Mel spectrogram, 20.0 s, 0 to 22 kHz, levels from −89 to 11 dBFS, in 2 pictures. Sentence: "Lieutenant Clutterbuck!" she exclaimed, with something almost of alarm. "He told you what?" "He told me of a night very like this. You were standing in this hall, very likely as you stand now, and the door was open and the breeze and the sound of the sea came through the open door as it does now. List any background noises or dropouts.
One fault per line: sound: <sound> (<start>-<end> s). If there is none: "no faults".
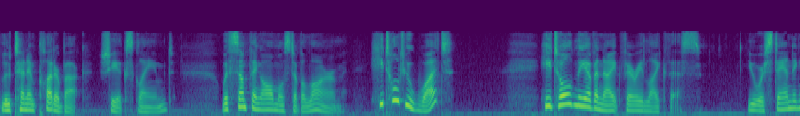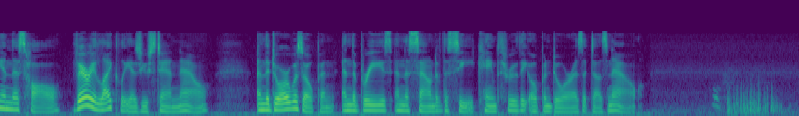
sound: sigh (18.9-19.9 s)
